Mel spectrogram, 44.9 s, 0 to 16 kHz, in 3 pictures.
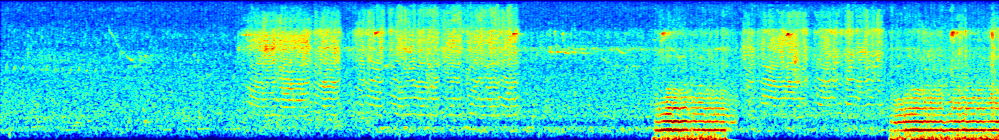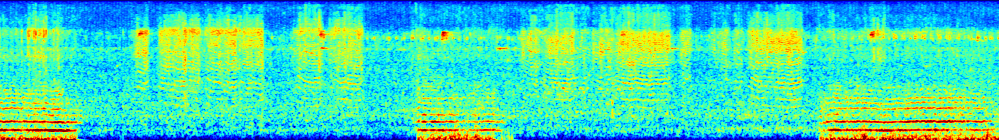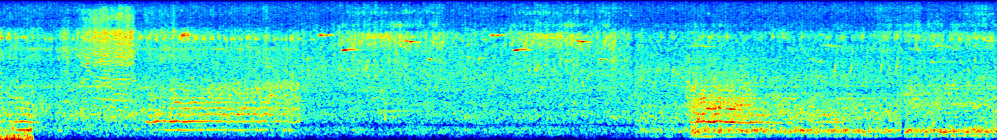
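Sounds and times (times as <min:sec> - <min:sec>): bumblebee buzzing in flight: 0:03.6 - 0:07.8, 0:09.8 - 0:16.2, 0:17.0 - 0:20.5, 0:21.2 - 0:34.5, 0:40.3 - 0:42.9.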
